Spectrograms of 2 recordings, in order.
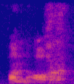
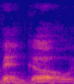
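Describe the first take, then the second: First: The name is said with a Scottish-sounding throaty ending. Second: The name is said in a plain, ordinary way. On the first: The speaker calls it right. "it's like Van Gogh or something. Super Scottish" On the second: The speaker calls it wrong. "it's not Van Gogh"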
